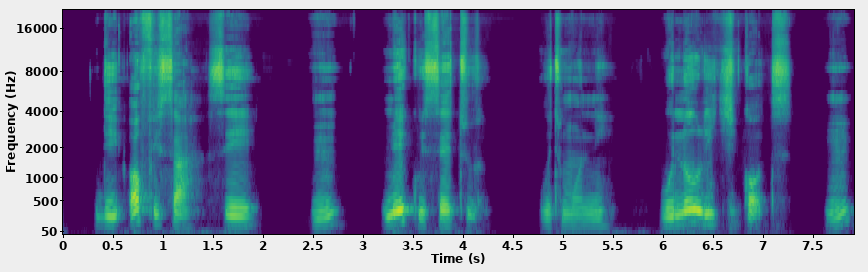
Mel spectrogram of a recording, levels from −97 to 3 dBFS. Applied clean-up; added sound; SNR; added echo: neural mask model Resemble Enhance denoiser.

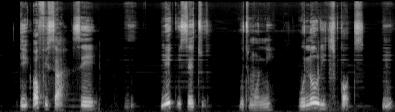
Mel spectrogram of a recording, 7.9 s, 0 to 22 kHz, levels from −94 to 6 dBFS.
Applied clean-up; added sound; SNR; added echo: neural mask model DeepFilterNet 3.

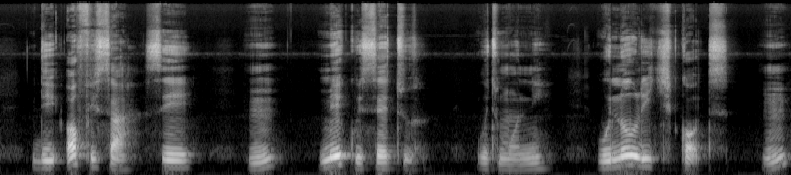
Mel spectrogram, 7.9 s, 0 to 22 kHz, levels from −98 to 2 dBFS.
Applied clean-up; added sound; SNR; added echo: none; none; none; none.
